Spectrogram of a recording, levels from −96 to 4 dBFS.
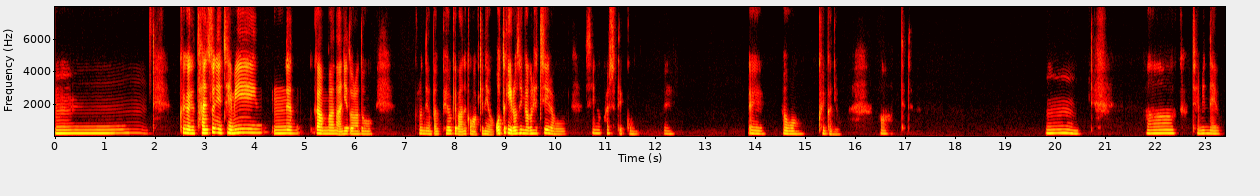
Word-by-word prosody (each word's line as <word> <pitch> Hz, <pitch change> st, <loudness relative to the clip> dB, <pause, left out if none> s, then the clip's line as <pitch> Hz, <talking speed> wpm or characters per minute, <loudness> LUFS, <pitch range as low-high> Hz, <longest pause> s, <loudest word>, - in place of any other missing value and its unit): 음. 205 Hz, +1 st, -2 dB, 0.6 s
그러니까 220 Hz, -3 st, +6 dB
이거 -, -, +1 dB
단순히 220 Hz, +3 st, +6 dB
재미있는 220 Hz, -3 st, +1 dB, 0.3 s
것만 185 Hz, -2 st, +5 dB
아니더라도 165 Hz, 0 st, 0 dB, 0.8 s
그런데 180 Hz, -2 st, -5 dB
막 155 Hz, 0 st, -5 dB
배울 185 Hz, 0 st, 0 dB
게 180 Hz, -, +1 dB
많을 155 Hz, 0 st, -1 dB
거 -, -, -6 dB
같긴 150 Hz, +3 st, -4 dB
해요. 150 Hz, -4 st, -4 dB
'어떻게 200 Hz, +5 st, +5 dB
이런 185 Hz, -2 st, +7 dB
생각을 190 Hz, -2 st, +1 dB
했지.'라고 175 Hz, -5 st, -2 dB, 0.4 s
생각할 205 Hz, -1 st, -9 dB
수도 200 Hz, -, -7 dB
있고, 165 Hz, -3 st, -13 dB, 0.5 s
네. 170 Hz, -3 st, -13 dB, 1.5 s
예. 180 Hz, -3 st, -4 dB, 0.3 s
아 185 Hz, -, -1 dB
뭐. 165 Hz, -2 st, -4 dB, 0.3 s
그니깐요 150 Hz, -6 st, -8 dB, 0.8 s
아, 180 Hz, 0 st, -11 dB, 0.2 s
대단 -, -, -20 dB, 2.7 s
음. 205 Hz, -3 st, -3 dB, 1.3 s
아 205 Hz, +1 st, -1 dB
그 -, -, -19 dB
재밌네요. 190 Hz, -2 st, -5 dB
195 Hz, 185 characters per minute, -26 LUFS, 175-210 Hz, 2.7 s, 이런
